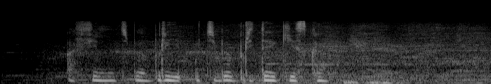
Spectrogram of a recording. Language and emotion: Russian, neutral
